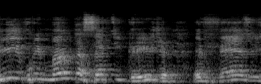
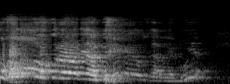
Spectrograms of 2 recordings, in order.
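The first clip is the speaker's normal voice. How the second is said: loud, acted-out shouting; 4 semitones higher, 5 dB louder than usual. Retelling praising God outside a terreiro, imitating his own past shouting. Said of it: "E eu gritando".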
